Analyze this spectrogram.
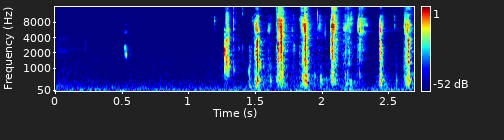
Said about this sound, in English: It's clapping noises.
